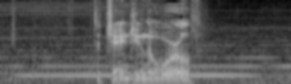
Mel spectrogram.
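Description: A middle-aged man speaks calmly and warmly.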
